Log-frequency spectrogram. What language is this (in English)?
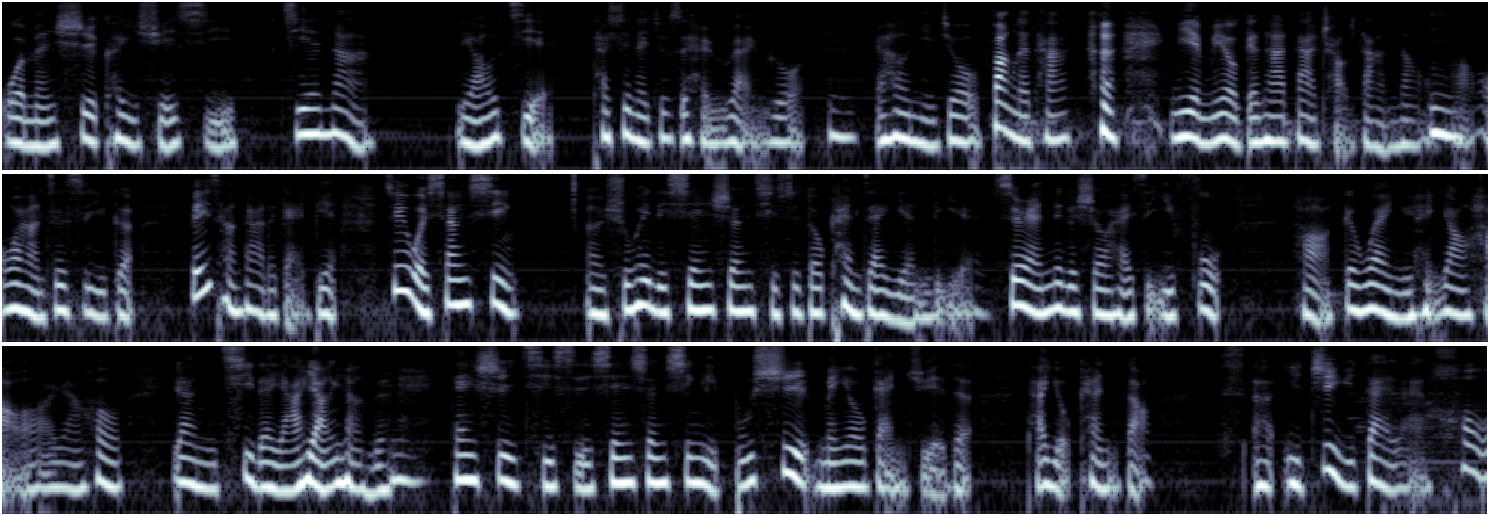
Chinese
